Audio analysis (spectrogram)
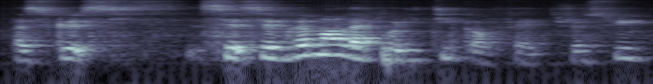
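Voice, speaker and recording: A woman's voice: mid-range voice, lively intonation, normal speed. A woman from Rwanda speaking from the audience after a film screening, earnest and repeating herself to make her point. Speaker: audience member. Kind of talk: public Q&A remarks. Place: screening hall. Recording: roomy hall, distant mic.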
